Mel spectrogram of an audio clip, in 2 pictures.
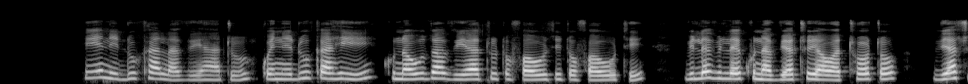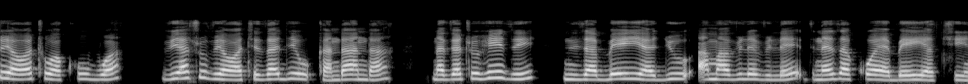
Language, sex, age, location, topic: Swahili, female, 25-35, Kisumu, finance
